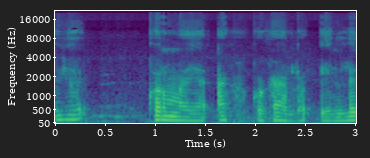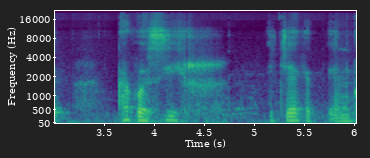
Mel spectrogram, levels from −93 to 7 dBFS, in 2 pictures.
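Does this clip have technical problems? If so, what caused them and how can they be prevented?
Yes. Comfort noise in place of the background runs from 0.83 to 0.91 s, about 80 ms. The real background, sitting about 32 dB below the loudest sound, gives way to a steady, featureless hiss about 3 dB quieter. The likely cause is discontinuous transmission of the kind Opus DTX uses: the sender's voice detector judged the gap silent and stopped sending, so the receiver synthesised noise to fill it. To prevent this, disable DTX or raise the voice detector's sensitivity when recording.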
